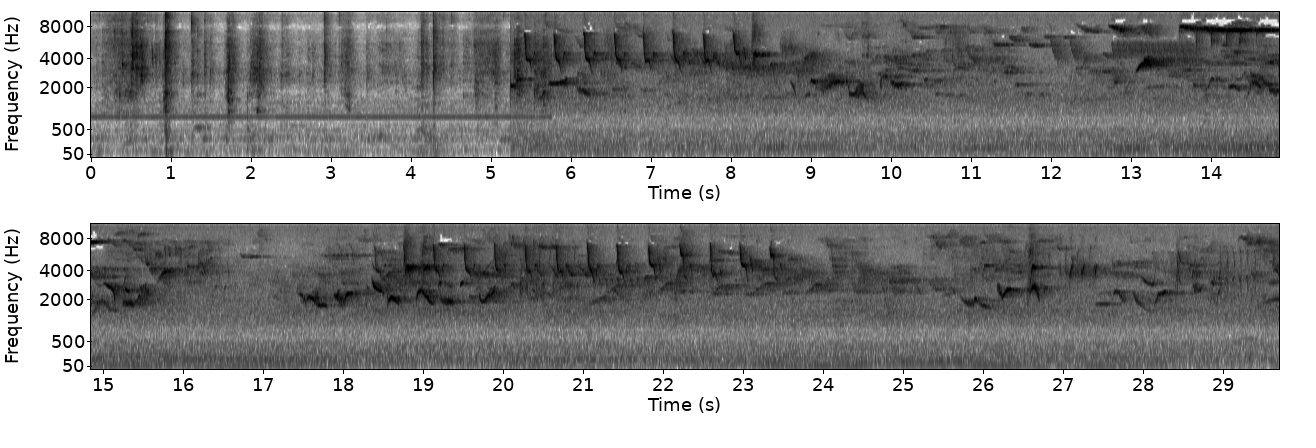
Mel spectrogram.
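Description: Birds chirping in many short, quick calls over a low steady rumble, starting about five seconds in. Before that come a few seconds of clicks and handling noise with a faint steady hum.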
